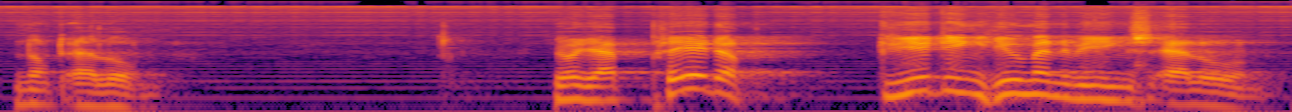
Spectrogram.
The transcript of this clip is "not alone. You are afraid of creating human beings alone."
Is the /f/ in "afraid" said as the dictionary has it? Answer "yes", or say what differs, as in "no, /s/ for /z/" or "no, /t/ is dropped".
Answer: no, /p/ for /f/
